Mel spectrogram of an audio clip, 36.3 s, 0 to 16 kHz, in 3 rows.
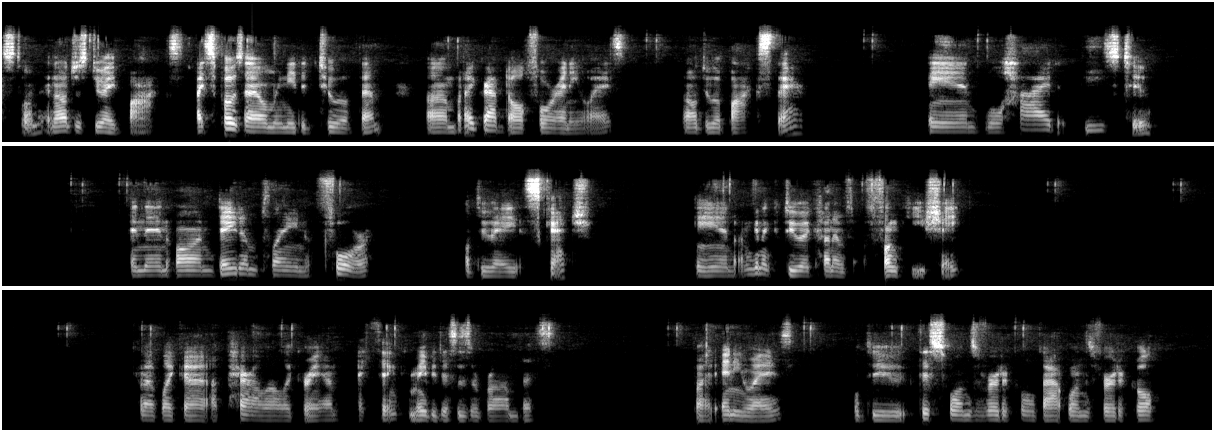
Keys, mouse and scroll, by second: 0.8-2.4 drag, 4.4 click, 6.4 click, 8.6 click, 9.7 click, 12.8 click, 13.3 click, 15.4 click, 17.0-19.0 scroll up 1, 19.3 click, 20.7 click, 21.5-26.1 drag, 26.1-27.0 scroll up 1, 27.0 click, 28.0 click, 28.7 Escape, 29.6 click, 30.9 shift+click, 32.2 click, 33.1 click, 33.4 v, 34.3 click, 34.6 v.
